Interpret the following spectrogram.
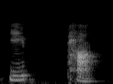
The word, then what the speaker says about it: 입학: Okay, when 히읗 comes after the final consonant 비읍, it combines with 히읗. It is read P sound. 입학, 입학.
